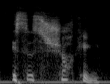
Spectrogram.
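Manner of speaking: hushed fake horror; a playful stage whisper; mock shocked whisper.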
